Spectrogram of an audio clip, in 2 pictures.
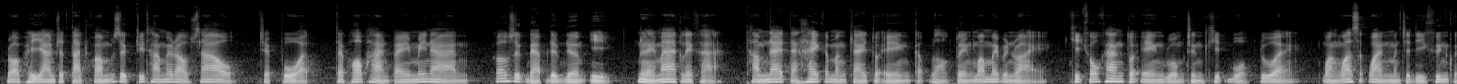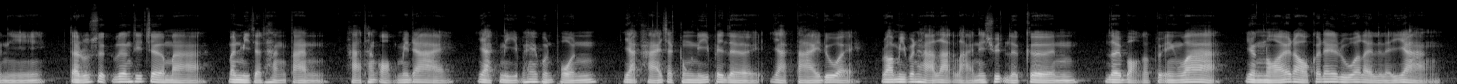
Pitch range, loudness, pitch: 95-115 Hz, -18 LUFS, 105 Hz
